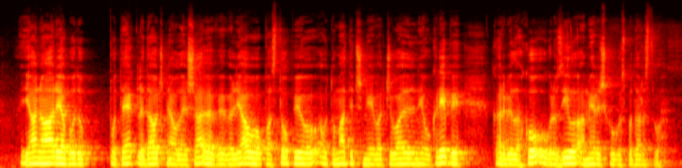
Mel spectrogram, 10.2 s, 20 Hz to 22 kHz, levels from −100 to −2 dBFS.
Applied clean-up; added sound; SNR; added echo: none; none; none; none.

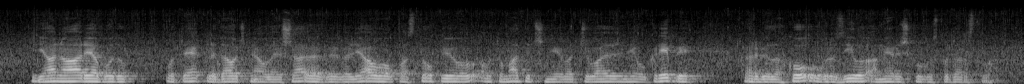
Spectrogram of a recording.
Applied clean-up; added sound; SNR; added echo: none; Stream; 18 dB; none.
